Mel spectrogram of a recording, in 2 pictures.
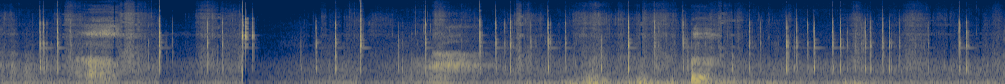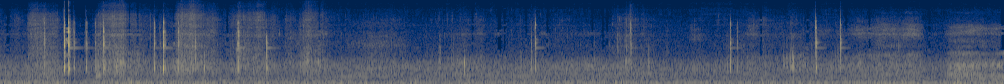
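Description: Footsteps crunching and crackling through dry fallen leaves, as irregular sharp clicks and scrapes.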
